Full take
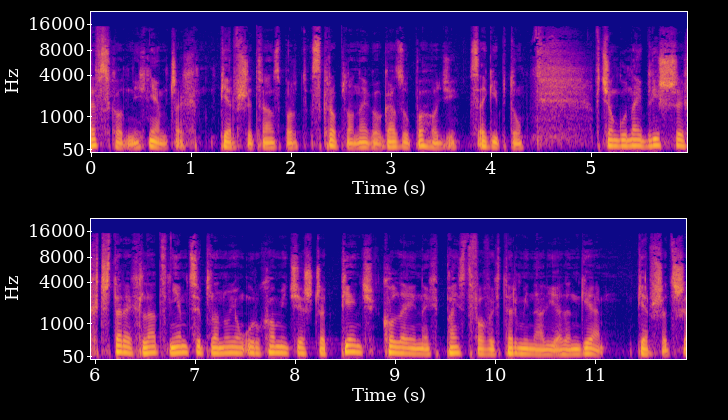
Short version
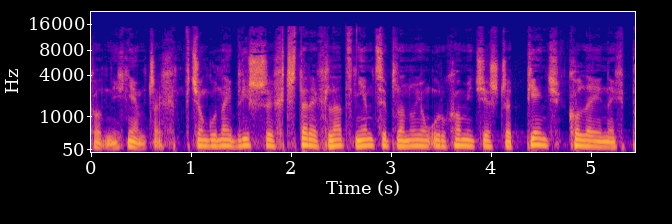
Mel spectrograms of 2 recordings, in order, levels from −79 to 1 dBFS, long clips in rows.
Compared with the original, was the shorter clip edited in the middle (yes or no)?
yes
